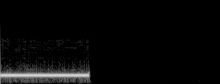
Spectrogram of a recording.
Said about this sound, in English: Oh. That sounds like the ringtone or something. Yeah. Why is there a fucking European ringtone? Maybe he's in another country. Yeah. That's where it goes when we go over into the EU.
